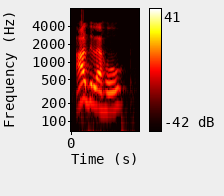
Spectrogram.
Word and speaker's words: عدل: بفت فسكون means here that the word عدل, يعني عدل, means that the first letter has fatha and then فسكون, the second letter has سكون. So it's pronounced عدلٌ, عدلٌ. But here it has fatha because it's the مفعول به, so it became عدلهُ.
